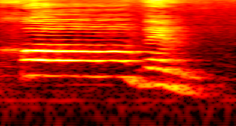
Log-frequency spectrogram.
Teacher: Se carga la voz aquí, sobre la O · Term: acento prosódico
